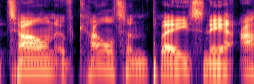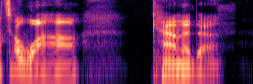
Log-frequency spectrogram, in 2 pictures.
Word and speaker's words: Ottawa: I think they pronounce it Ottawa.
